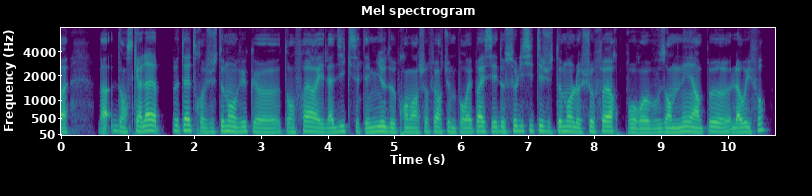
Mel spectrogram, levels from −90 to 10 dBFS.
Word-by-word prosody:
ouais, -, -, +4 dB
ouais. -, -, -5 dB, 0.5 s
Bah, -, -, +1 dB
dans 135 Hz, -5 st, -2 dB
ce -, -, -6 dB
cas-là, 145 Hz, +1 st, +5 dB, 0.2 s
peut-être, 155 Hz, -3 st, +1 dB
justement, 130 Hz, +4 st, +1 dB
vu 130 Hz, +1 st, -1 dB
que, 110 Hz, -4 st, -2 dB
heu, -, -, -8 dB
ton 120 Hz, 0 st, -4 dB
frère, 130 Hz, +1 st, +1 dB
il 115 Hz, 0 st, -2 dB
a 115 Hz, -, +1 dB
dit 135 Hz, +4 st, -3 dB
que -, -, -11 dB
c'était 120 Hz, -1 st, -4 dB
mieux 135 Hz, +2 st, +3 dB
de 120 Hz, -1 st, -1 dB
prendre 115 Hz, 0 st, -2 dB
un 115 Hz, -, 0 dB
chauffeur, 120 Hz, +2 st, -3 dB
tu 130 Hz, +1 st, -5 dB
ne 115 Hz, -, -2 dB
pourrais 115 Hz, 0 st, -1 dB
pas 135 Hz, +2 st, +4 dB
essayer 130 Hz, 0 st, -1 dB
de 130 Hz, -, -1 dB
solliciter 145 Hz, +3 st, -2 dB
justement 135 Hz, +1 st, 0 dB
le 125 Hz, -3 st, +1 dB
chauffeur 135 Hz, +2 st, +1 dB
pour, 110 Hz, -2 st, 0 dB
heu, 110 Hz, -, +2 dB
vous 110 Hz, +3 st, -3 dB
emmener 115 Hz, +4 st, +2 dB
un 115 Hz, -2 st, +4 dB
peu, 125 Hz, +1 st, 0 dB
heu, -, -, -1 dB
là 115 Hz, +1 st, +3 dB
où 125 Hz, -, +1 dB
il 120 Hz, -, -1 dB
faut? 165 Hz, +8 st, -4 dB
125 Hz, 245 wpm, -23 LUFS, 115-135 Hz, 0.5 s, cas-là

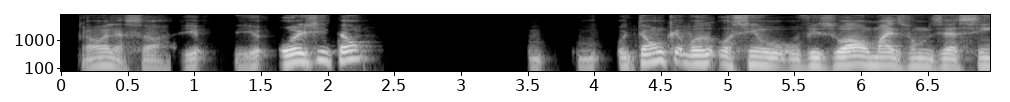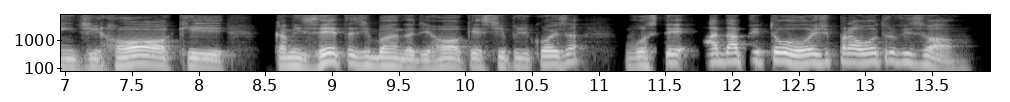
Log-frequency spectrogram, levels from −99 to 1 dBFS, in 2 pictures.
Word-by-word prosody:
Olha 115 Hz, -1 st, -5 dB
só. 95 Hz, -3 st, -10 dB
E -, -, -9 dB, 0.2 s
e -, -, -9 dB
hoje 170 Hz, +7 st, +3 dB
então 210 Hz, +4 st, 0 dB, 1.1 s
U -, -, -14 dB, 0.5 s
u 120 Hz, -, -6 dB
então 160 Hz, +8 st, +1 dB
o -, -, +1 dB
que -, -, -2 dB
vo 145 Hz, 0 st, +1 dB
o -, -, -1 dB
seu 120 Hz, -5 st, -2 dB
visual 125 Hz, +4 st, +3 dB
mais, 125 Hz, -5 st, +1 dB
vamos 115 Hz, -2 st, -5 dB
dizer 115 Hz, 0 st, -2 dB
assim, 110 Hz, +1 st, -3 dB
de 105 Hz, +3 st, -6 dB
rock, 120 Hz, -5 st, +3 dB, 0.3 s
camiseta 125 Hz, -, +2 dB
de 130 Hz, 0 st, -3 dB
banda 120 Hz, -4 st, 0 dB
de 100 Hz, -, -7 dB
rock, 115 Hz, +2 st, -1 dB
esse 100 Hz, -, -6 dB
tipo 120 Hz, -2 st, -7 dB
de 110 Hz, -, -7 dB
coisa, 140 Hz, +5 st, -1 dB, 0.3 s
você 130 Hz, +6 st, -3 dB
adaptou 180 Hz, +1 st, +2 dB
hoje 155 Hz, +3 st, +3 dB
pra 170 Hz, +1 st, 0 dB
outro 175 Hz, +3 st, 0 dB
visual. 140 Hz, -, -4 dB
125 Hz, 155 wpm, -20 LUFS, 115-160 Hz, 1.1 s, hoje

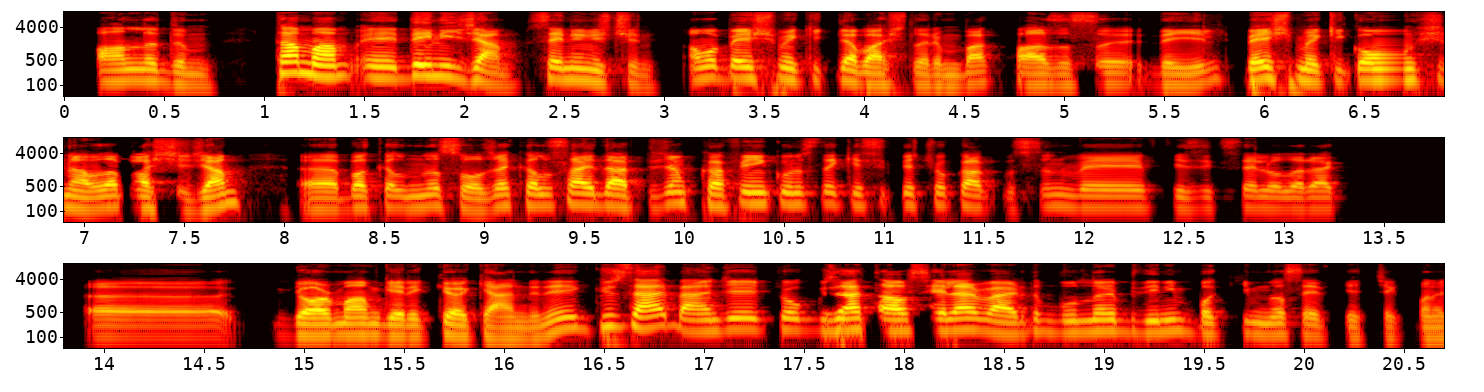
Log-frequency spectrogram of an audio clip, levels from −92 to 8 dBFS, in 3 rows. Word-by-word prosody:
Anladım. 130 Hz, -6 st, -2 dB, 0.3 s
Tamam. 190 Hz, -5 st, +8 dB
Iıı, 165 Hz, -2 st, 0 dB
deneyeceğim 175 Hz, -, +4 dB
senin 150 Hz, -2 st, 0 dB
için 115 Hz, -7 st, -6 dB
ama 165 Hz, +2 st, -2 dB
5 160 Hz, 0 st, +3 dB
mekikle 145 Hz, -4 st, -1 dB
başlarım 105 Hz, -2 st, -2 dB
bak 120 Hz, +1 st, -1 dB
fazlası 105 Hz, +1 st, -3 dB
değil. 110 Hz, +8 st, -4 dB
5 150 Hz, +2 st, +4 dB
mekik 135 Hz, -1 st, -3 dB
10 145 Hz, 0 st, +2 dB
şınavla 135 Hz, -2 st, 0 dB
başlayacağım. 130 Hz, +6 st, +2 dB, 0.3 s
Eee, 120 Hz, 0 st, +1 dB
bakalım 135 Hz, 0 st, -2 dB
nasıl 145 Hz, 0 st, -5 dB
olacak? 145 Hz, +7 st, -3 dB
Halı 150 Hz, -1 st, -1 dB
sahayı 155 Hz, 0 st, +3 dB
da 150 Hz, -, +6 dB
arttıracağım. 145 Hz, +5 st, -1 dB
Kafein 170 Hz, +3 st, +1 dB
konusunda 165 Hz, 0 st, -7 dB
kesinlikle 155 Hz, 0 st, -10 dB
çok 155 Hz, 0 st, -12 dB
haklısın 135 Hz, +1 st, -5 dB
ve 130 Hz, -1 st, -4 dB
fiziksel 125 Hz, +1 st, -11 dB
olarak, 120 Hz, 0 st, -6 dB, 0.6 s
ııı, 105 Hz, -1 st, -5 dB, 0.3 s
yormam 120 Hz, 0 st, +4 dB
gerekiyor 110 Hz, -1 st, +1 dB
kendimi. 105 Hz, -, -2 dB
Güzel. 205 Hz, 0 st, +3 dB
Bence 160 Hz, +2 st, 0 dB
çok 160 Hz, -2 st, -6 dB
güzel 165 Hz, +2 st, +6 dB
tavsiyeler 160 Hz, +1 st, +5 dB
verdin. 140 Hz, +1 st, +1 dB
Bunları 150 Hz, +1 st, -4 dB
bir 150 Hz, -, -18 dB
deneyeyim. 150 Hz, +1 st, -5 dB
Bakayım 125 Hz, 0 st, -7 dB
nasıl 120 Hz, -1 st, -5 dB
etkileyecek 100 Hz, -2 st, -11 dB
edecek 95 Hz, +1 st, -16 dB
bana? 95 Hz, 0 st, -7 dB
140 Hz, 150 wpm, -24 LUFS, 115-155 Hz, 0.6 s, Tamam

